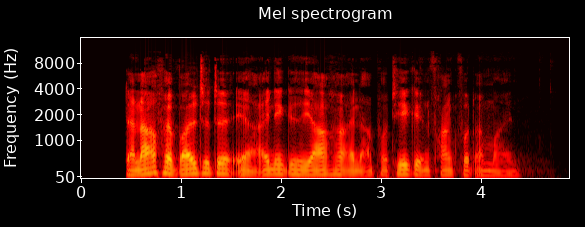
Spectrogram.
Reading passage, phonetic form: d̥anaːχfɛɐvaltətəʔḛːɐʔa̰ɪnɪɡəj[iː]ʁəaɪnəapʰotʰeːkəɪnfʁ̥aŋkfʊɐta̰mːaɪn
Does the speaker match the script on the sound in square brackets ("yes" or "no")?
no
